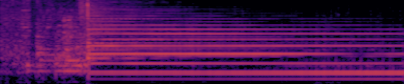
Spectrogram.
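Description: A large hanging bell struck once about half a second in, then ringing on with a steady, even hum of several tones.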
